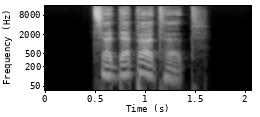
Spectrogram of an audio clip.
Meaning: inflection of zerdeppern: 1. second-person plural preterite 2. second-person plural subjunctive II
- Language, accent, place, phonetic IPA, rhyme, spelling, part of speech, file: German, Germany, Berlin, [t͡sɛɐ̯ˈdɛpɐtət], -ɛpɐtət, zerdeppertet, verb, De-zerdeppertet.ogg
